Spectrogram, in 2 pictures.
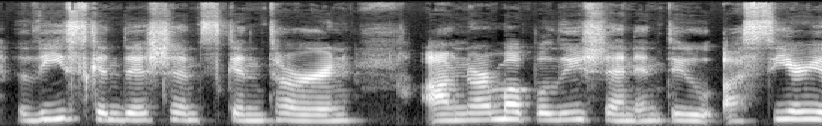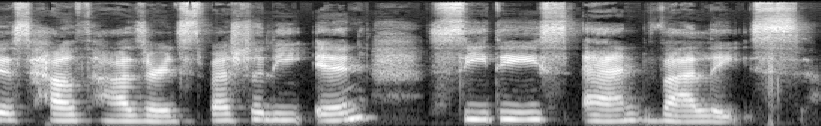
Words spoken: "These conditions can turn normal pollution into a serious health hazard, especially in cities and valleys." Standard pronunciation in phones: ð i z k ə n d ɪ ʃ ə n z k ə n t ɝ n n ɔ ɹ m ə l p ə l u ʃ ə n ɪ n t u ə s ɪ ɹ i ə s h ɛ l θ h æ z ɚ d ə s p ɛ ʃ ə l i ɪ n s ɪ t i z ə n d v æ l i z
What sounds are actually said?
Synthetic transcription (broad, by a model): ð i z k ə n d ɪ ʃ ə n s k ə n t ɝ n n ɔ ɹ m ə l p ə l u ʃ ə n ɪ n t u ə s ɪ ɹ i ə s h ɛ l θ h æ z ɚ d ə s p ɛ ʃ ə l i ɪ n s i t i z ə n d v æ l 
